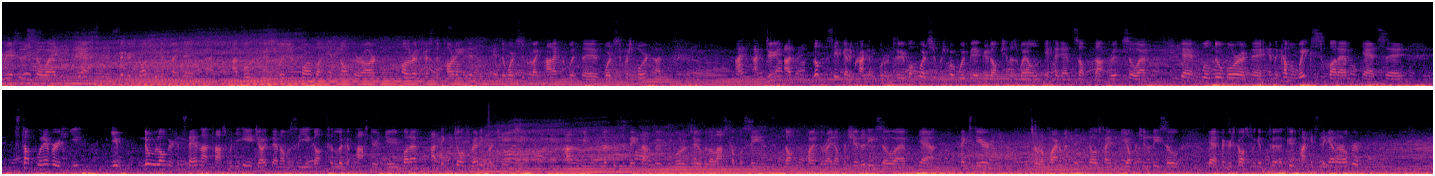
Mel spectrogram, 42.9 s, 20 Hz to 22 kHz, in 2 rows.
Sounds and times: motorcycle grand prix 0.0 - 42.9

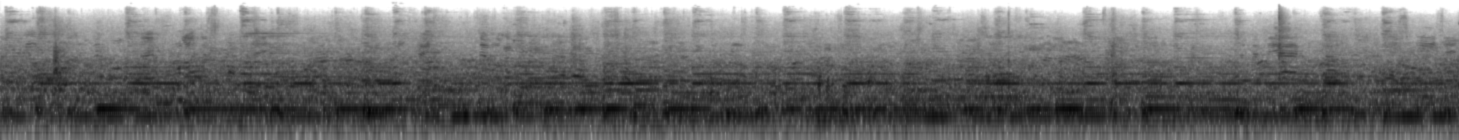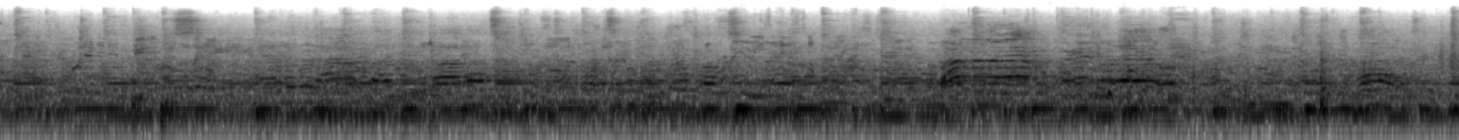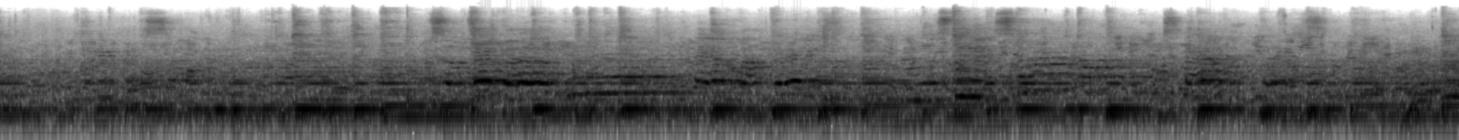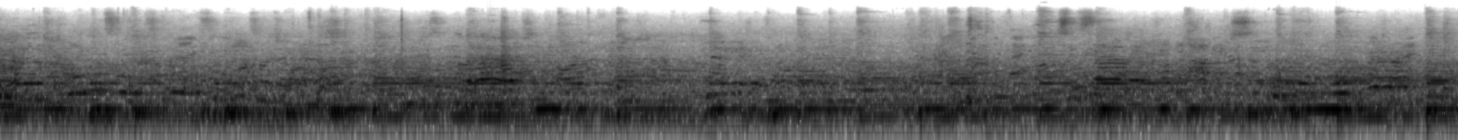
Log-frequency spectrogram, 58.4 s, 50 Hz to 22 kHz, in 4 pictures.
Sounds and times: guitar 0.0 - 58.3
people 0.0 - 58.3
Singer 15.9 - 58.3

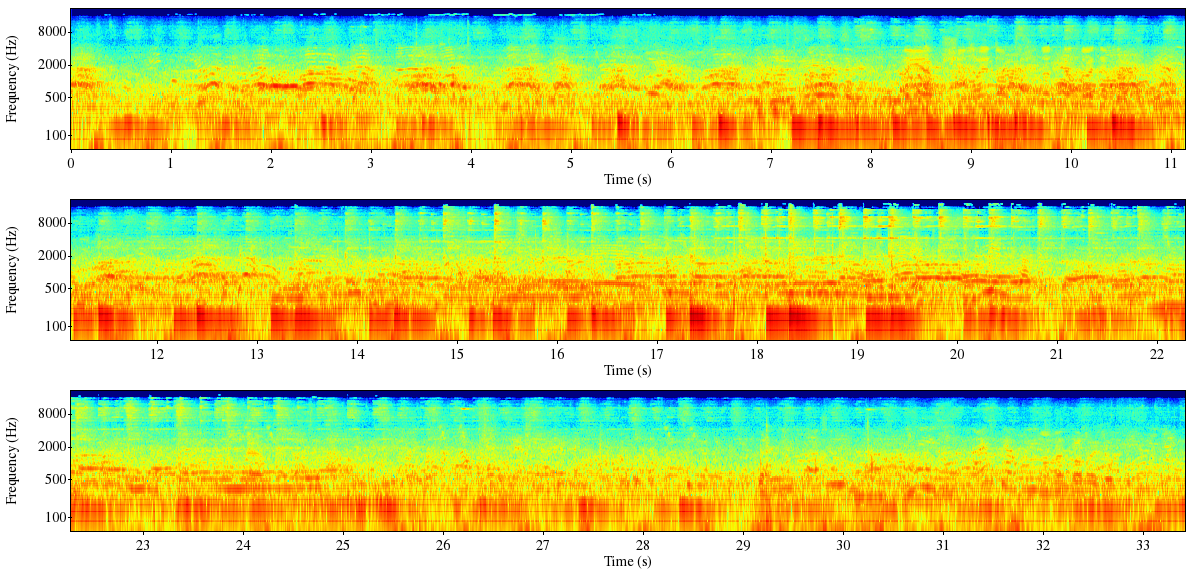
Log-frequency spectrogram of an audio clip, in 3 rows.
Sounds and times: young people start singing 0.0 - 31.6
crowd noise 0.0 - 33.4
street music 0.0 - 33.4

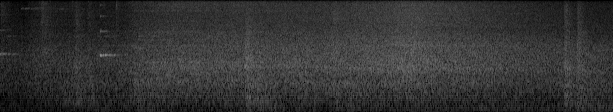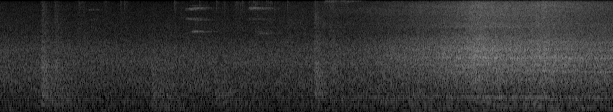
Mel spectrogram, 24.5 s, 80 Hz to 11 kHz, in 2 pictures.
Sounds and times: Traffic Noise 16.6 - 24.5

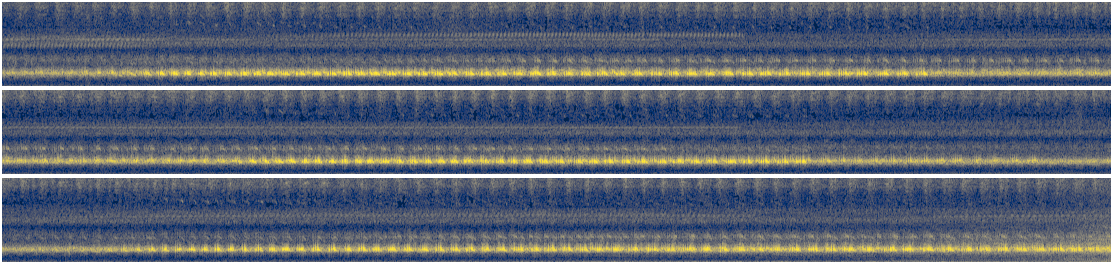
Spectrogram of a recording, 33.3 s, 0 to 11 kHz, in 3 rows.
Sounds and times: Frogs sound 0.0 - 33.2
Traffic Sound 18.8 - 33.2

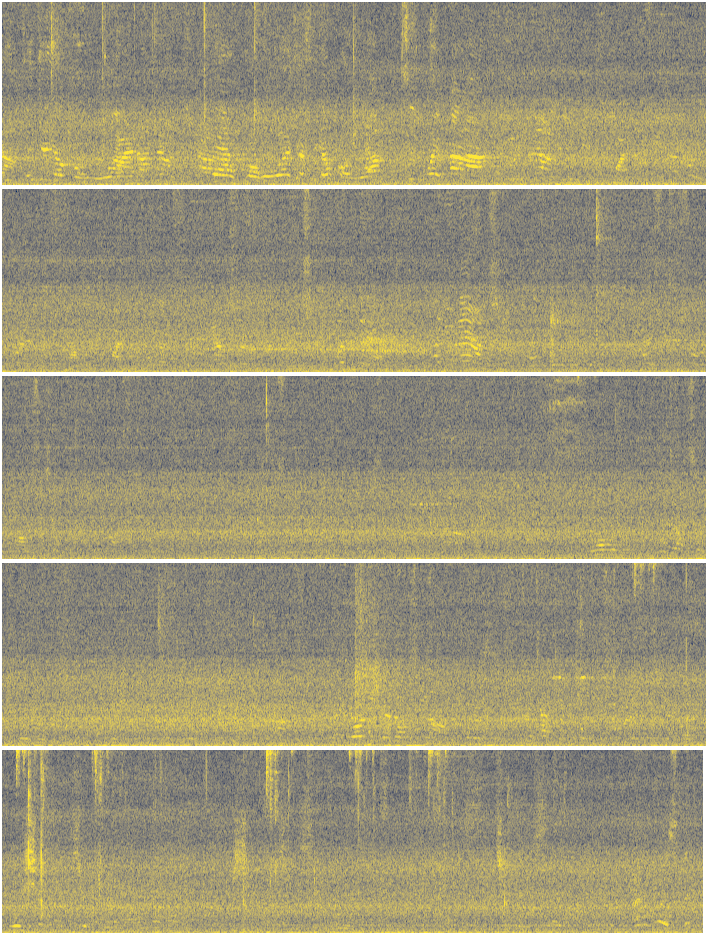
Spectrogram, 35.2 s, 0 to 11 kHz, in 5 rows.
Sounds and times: Several women are chatting 0.0 - 9.6

